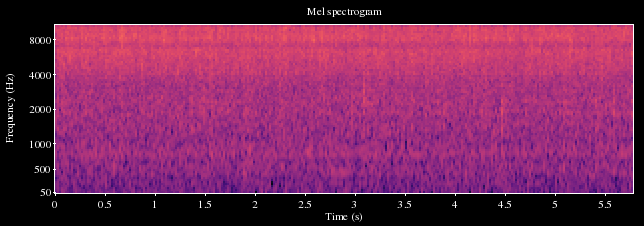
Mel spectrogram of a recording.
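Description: Strips of bacon frying in a pan for a big budget meal, giving a steady, dense sizzle and crackle that holds evenly throughout with no talking over it.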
